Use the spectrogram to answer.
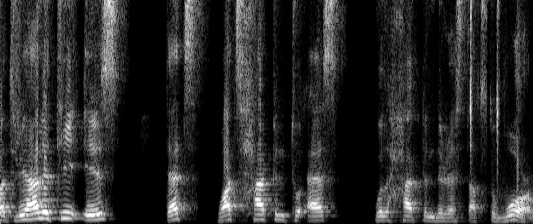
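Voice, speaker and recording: With a Xinjiang accent, a man talks in a dark, mellow tone at a fairly high pitch. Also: ordinary pitch variation, fairly slow pace. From East Turkestan. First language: Uyghur. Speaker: author and activist. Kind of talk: interview. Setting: video call. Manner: halting.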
